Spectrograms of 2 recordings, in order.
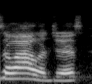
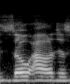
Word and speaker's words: zoologist: working directly for renowned zoologist dr conrad winningham notice i said zoologist and i zoologist i want to point out that is not pronounced zoo i you i don't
